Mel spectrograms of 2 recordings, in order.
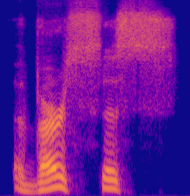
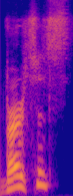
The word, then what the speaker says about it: versus: 자, sin, 죄와 versus, 자, versus 또는 versus, 여기서 versus는 보통 줄여가지고 이렇게 많이 표현하죠. 그래서 versus, S 발음하기도 하고 Z 발음하기도 합니다.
